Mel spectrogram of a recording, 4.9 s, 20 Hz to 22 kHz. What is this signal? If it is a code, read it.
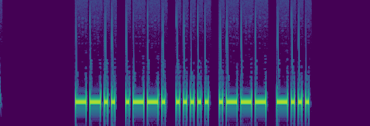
Morse code, heard as a keyed tone, about 25 wpm, 700 Hz. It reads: ZP5JB
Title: DXCC-100 Call Signs - 5 Characters - Repeated 2x - 25wpm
